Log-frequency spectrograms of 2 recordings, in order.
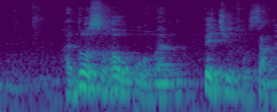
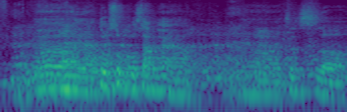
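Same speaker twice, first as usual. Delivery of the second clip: laughing; 2 semitones higher, 6 dB louder, slower than usual. Real, not acted. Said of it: "laughing at congregation".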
